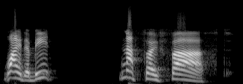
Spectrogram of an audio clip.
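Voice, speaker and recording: A woman's voice: medium pitch, lively intonation, slow, sharp tone, dry recording. A woman voicing a bristly, bossy male echidna in a children's storybook, speaking emphatically.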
